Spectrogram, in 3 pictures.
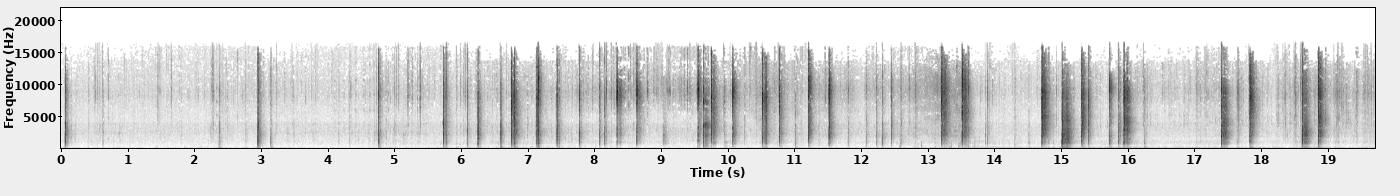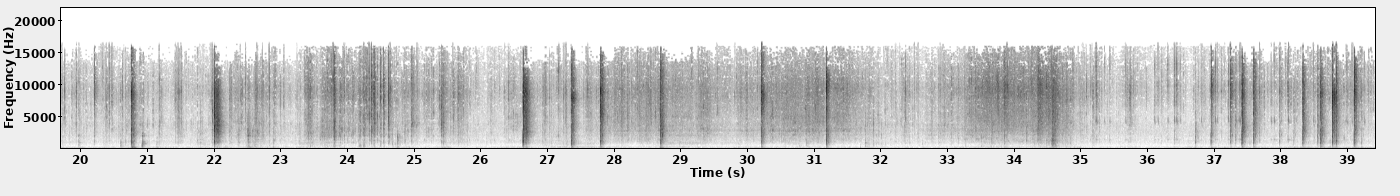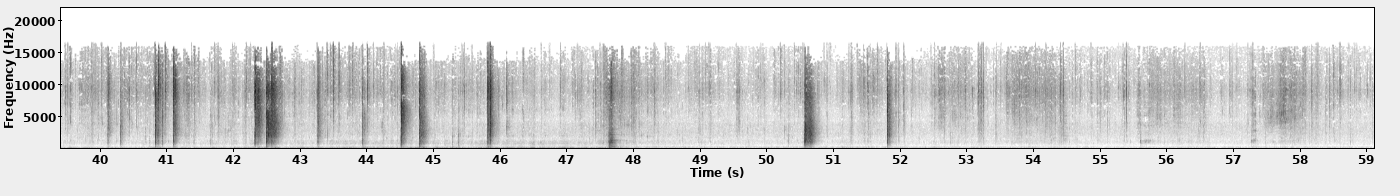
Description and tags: Sounds recorded from a fireplace, lots of crackings!
Bye
F
cracking-wood, fireplace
